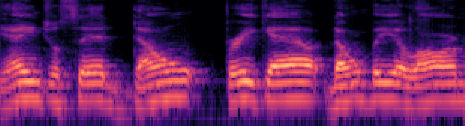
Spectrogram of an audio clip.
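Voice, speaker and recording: With a Texan accent, a man speaks in a dark, mellow tone at a fairly slow pace. Audible room echo surrounds his voice. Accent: Texan Southern US. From US South, Northeast Texas. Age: 60s. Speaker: pastor. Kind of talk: informal sermon. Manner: casual, conversational.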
